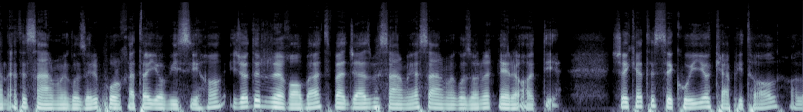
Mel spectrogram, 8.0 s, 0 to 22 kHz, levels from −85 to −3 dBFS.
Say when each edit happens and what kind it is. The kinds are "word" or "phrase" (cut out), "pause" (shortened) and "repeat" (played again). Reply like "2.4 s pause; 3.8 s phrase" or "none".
none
